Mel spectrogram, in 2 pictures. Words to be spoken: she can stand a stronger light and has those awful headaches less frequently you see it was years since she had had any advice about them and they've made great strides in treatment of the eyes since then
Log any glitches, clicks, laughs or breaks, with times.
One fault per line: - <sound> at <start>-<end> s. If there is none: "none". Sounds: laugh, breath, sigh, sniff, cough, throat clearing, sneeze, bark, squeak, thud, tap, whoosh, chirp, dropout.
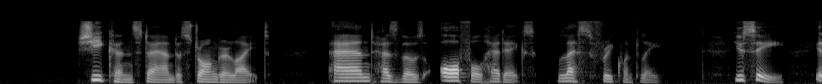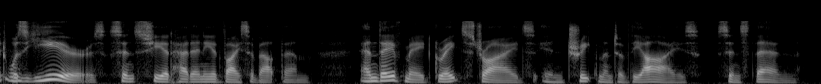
none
